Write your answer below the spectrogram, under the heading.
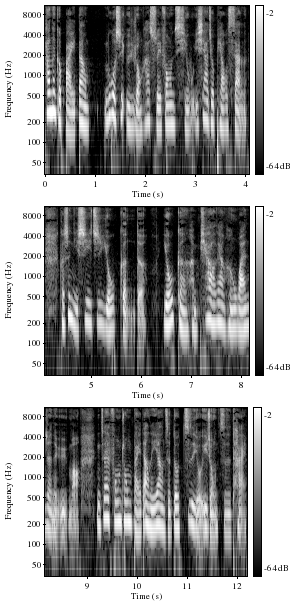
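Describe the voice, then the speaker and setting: A woman talks at a moderate pace in a dark, mellow tone with fairly low pitch. Very clean recording, silent background. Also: ordinary pitch variation. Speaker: podcast host. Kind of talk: solo music commentary.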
